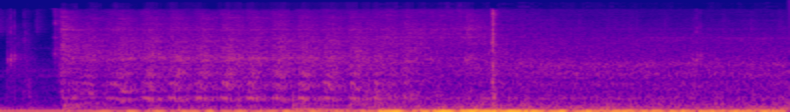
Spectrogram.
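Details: Mercedes Sprinter diesel van after injector replacement and coding, restarted: it catches quickly and settles into an even, steady idle with no knocking or misfire. A healthy restart.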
